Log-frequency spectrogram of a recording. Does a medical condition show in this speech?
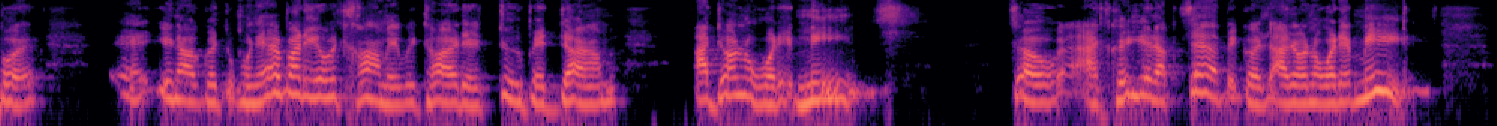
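Yes: deafness; born deaf, partially blind, learning disability, sign language learned at 21, broke neck, head injury, two strokes, paralyzed once; no hearing aid or cochlear implant, declines both, reads faces, beards and mustaches hinder; could not speak until age ten.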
